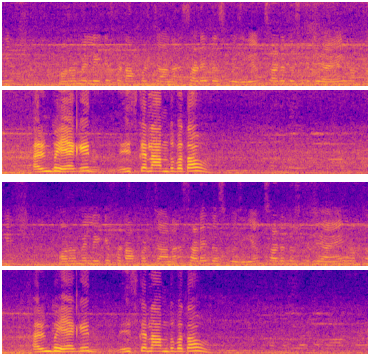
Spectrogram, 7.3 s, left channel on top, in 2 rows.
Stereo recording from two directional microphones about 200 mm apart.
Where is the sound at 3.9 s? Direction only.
25° right (ahead or behind).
